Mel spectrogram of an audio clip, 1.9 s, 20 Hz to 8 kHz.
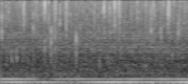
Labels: {"label": "anthrophony, boat engine", "recorder": "SoundTrap 500"}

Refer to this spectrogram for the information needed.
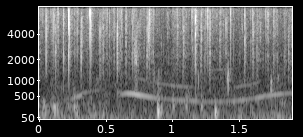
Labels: {"label": "biophony", "recorder": "SoundTrap 300"}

